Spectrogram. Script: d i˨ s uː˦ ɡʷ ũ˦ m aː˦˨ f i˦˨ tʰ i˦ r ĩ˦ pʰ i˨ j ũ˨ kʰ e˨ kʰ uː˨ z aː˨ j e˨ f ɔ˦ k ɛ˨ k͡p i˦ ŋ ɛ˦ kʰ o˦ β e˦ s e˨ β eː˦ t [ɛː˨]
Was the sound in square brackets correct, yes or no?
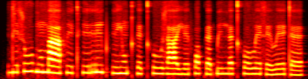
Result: no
